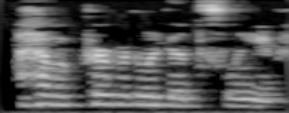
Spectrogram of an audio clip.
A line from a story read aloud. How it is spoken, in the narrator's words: he said, with a weak laugh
